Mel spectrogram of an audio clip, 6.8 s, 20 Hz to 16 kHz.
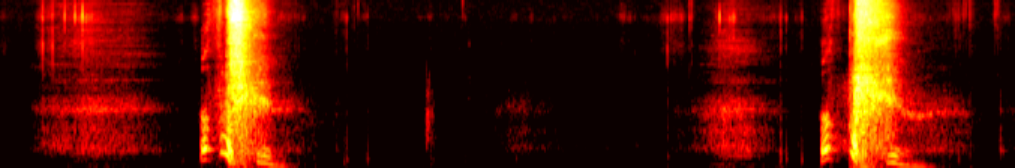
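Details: Second part of a sneezing fit, in bed recovering after an earlier fit of about 19 sneezes that followed a shower and shampoo use: two sharp, forceful sneezes, each after a short inhalation, partly held back; sneezing fit.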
